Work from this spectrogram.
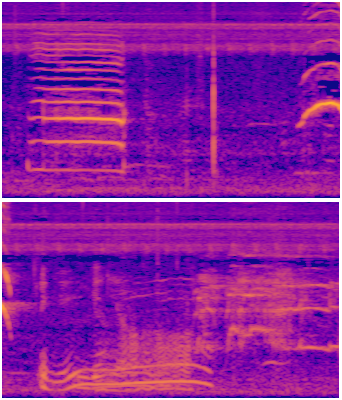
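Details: Monkey crying: a steady one-second wail, a sharp click, a high arched squeal, then a lower wavering moan with a buzzy overlay and faint chatter.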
